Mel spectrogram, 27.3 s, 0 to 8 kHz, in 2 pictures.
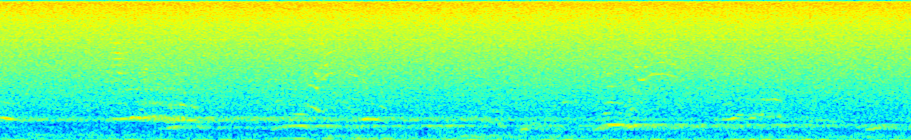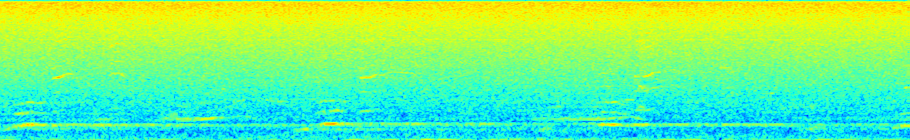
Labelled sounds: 9.7	10.0	humpback whale, 1.4 to 1.6 kHz
14.5	15.6	humpback whale, 1.4 to 1.7 kHz
19.1	19.4	humpback whale, 1.4 to 1.6 kHz
23.3	23.6	humpback whale, 1.5 to 1.7 kHz

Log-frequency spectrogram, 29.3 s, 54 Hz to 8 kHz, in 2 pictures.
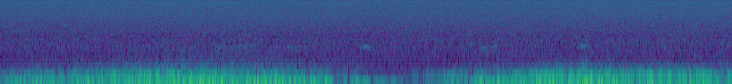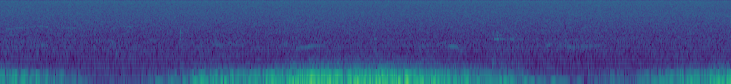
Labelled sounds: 14.9	15.2	humpback whale, 1.5 to 1.6 kHz
24.5	24.8	humpback whale, 0.80 to 0.86 kHz

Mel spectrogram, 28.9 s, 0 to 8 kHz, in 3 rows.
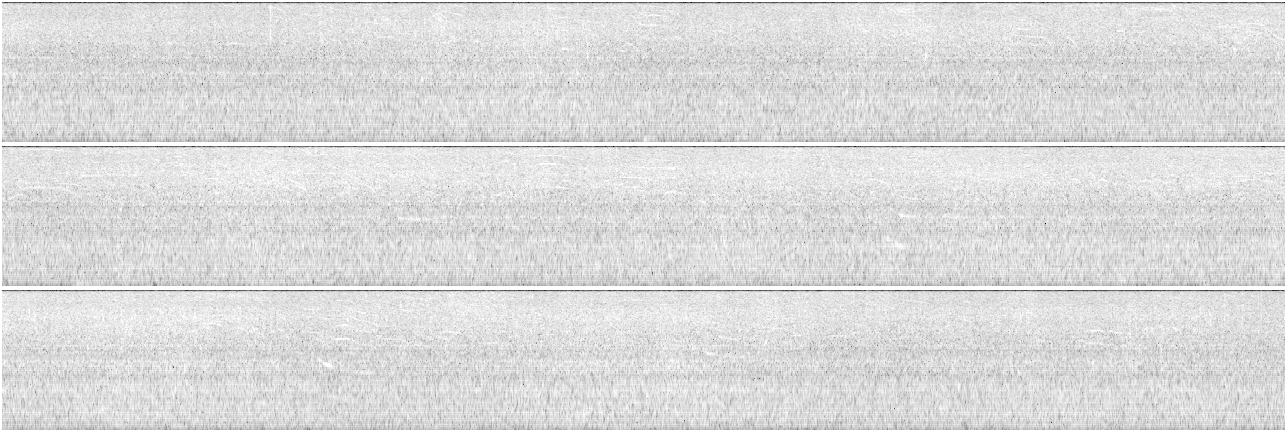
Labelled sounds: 4.8	5.0	Pacific white-sided dolphin, 4.6 to 5.0 kHz
7.6	8.8	Pacific white-sided dolphin, 3.6 to 7.1 kHz
9.7	10.2	Pacific white-sided dolphin, 3.1 to 7.5 kHz
12.0	12.2	Pacific white-sided dolphin, 7.4 to 7.7 kHz
13.6	14.8	Pacific white-sided dolphin, 2.8 to 7.6 kHz

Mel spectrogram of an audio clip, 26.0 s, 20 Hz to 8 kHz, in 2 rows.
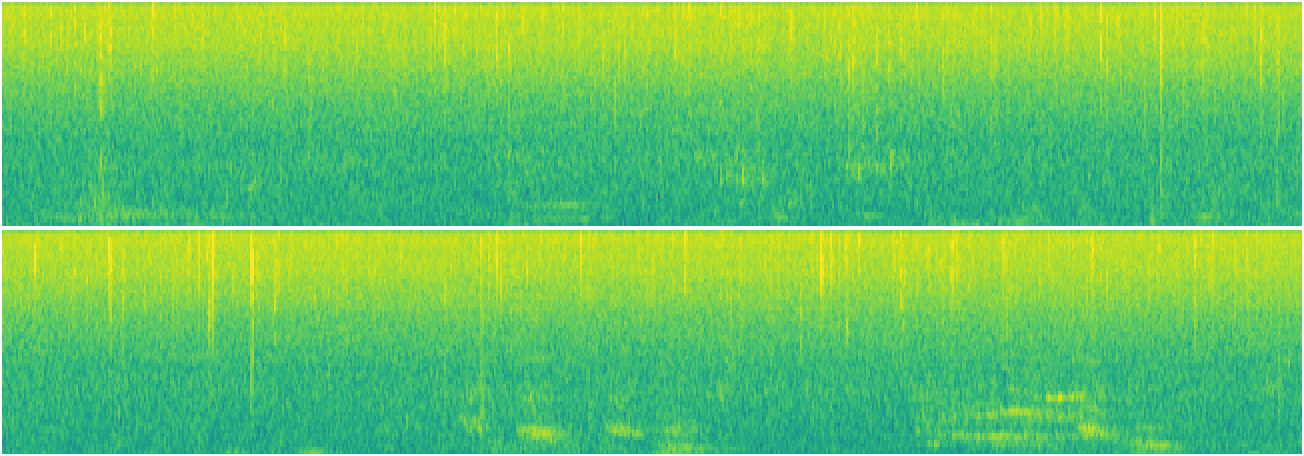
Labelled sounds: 23.4	23.9	humpback whale, 0.78 to 0.88 kHz

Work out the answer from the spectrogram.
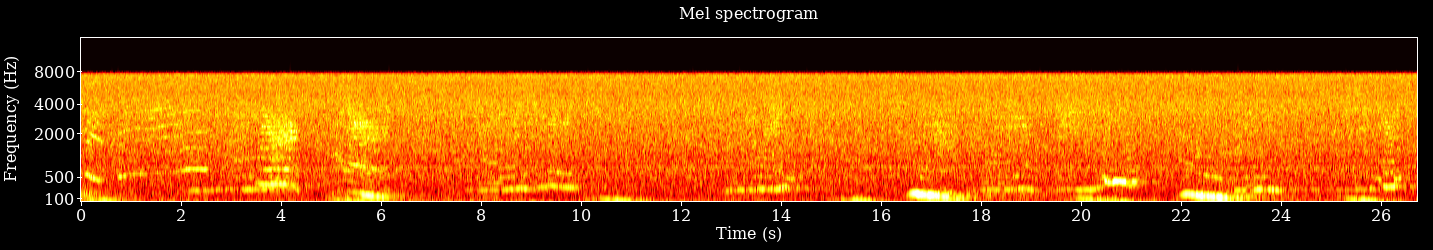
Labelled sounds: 0.2	1.0	humpback whale, 1.6 to 2.3 kHz
1.3	2.0	humpback whale, 2.3 to 3.6 kHz
3.6	4.4	humpback whale, 2.0 to 2.5 kHz
5.3	5.9	humpback whale, 0.80 to 2.7 kHz

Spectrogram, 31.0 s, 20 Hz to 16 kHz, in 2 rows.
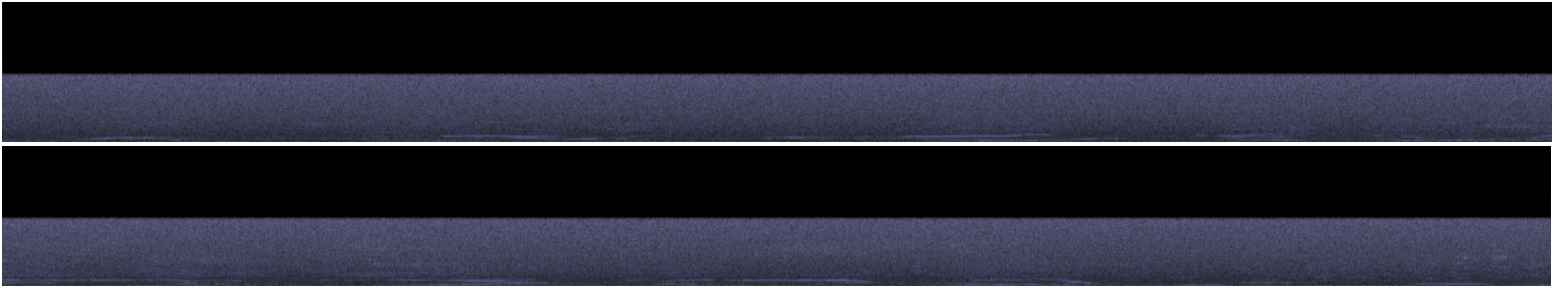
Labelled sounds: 4.4	5.0	humpback whale, 0.80 to 0.90 kHz
9.3	10.5	humpback whale, 0.80 to 0.99 kHz
12.3	12.6	humpback whale, 0.80 to 1.1 kHz
28.9	29.2	humpback whale, 0.96 to 1.1 kHz

